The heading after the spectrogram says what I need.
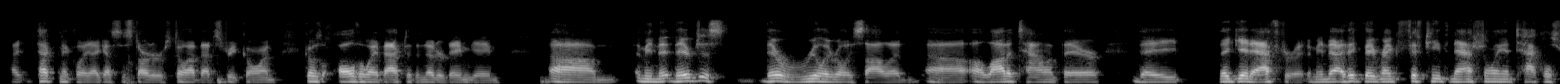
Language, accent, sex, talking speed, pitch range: English, American, male, 200 wpm, 110-130 Hz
